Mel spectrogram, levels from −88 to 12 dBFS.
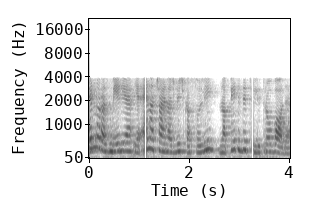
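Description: Speech over a G.711 telephone line, band-limited to 4 kHz. It has packet loss filled with silence: hard-edged 40 ms gaps at 1.10–1.14 s, after "razmerje je", and 3.24–3.28 s, after "žlička soli na pet". Each gap's length fits two lost 20 ms packets.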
